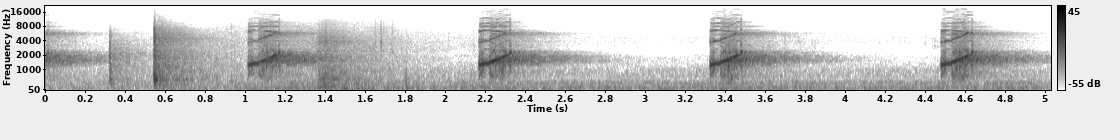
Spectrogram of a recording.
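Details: Arrma Vorteks Boost 1:10 RTR stadium truck, after power cycling; short rising chirp repeating about once a second, ESC warning and not arming throttle; suspected binding issue, not confirmed.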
